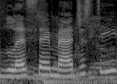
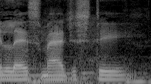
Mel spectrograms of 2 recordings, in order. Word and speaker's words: Lese Majesty: The album is called Lese Majesty. Is that how you pronounce it? – You could say it that way. You could say Les Majesty, Les Majest.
